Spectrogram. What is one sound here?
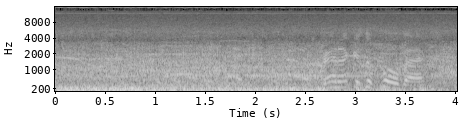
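A large crowd cheers and shouts in the open air.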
